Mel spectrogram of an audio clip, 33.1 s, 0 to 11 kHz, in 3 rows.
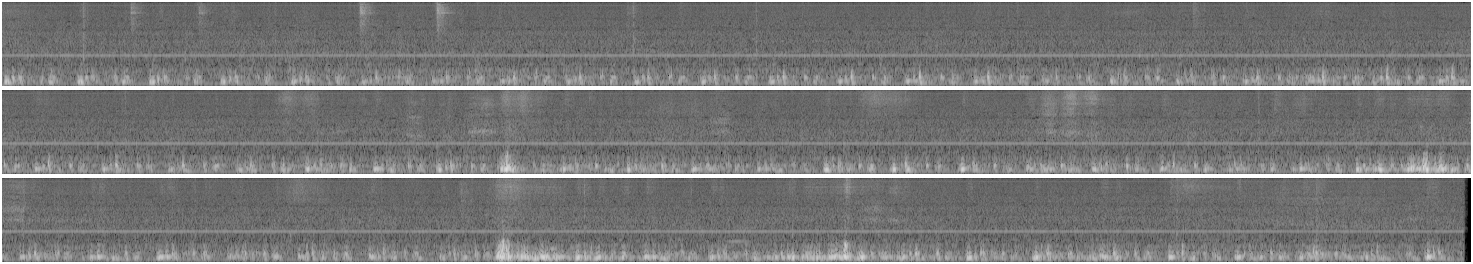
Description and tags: Sounds leading up to the birth of a baby recorded with DS-40.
